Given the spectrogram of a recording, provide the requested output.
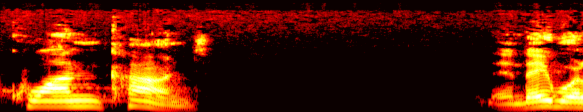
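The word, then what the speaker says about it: quân cảnh: like a security police QC is a Vietnamese word is pronounced Quan cons and they were like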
